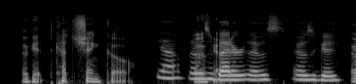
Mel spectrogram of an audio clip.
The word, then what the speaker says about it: Tcachenco: of 10 okay how about you try to pronounce your last name okay so it's kachenko okay kachenko yeah that was better that was that was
